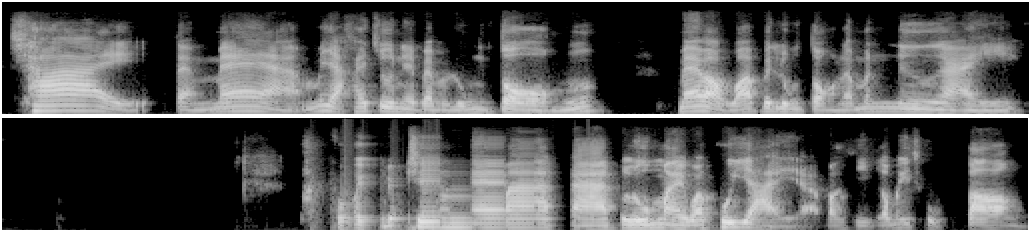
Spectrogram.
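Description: A man chatting casually with a co-host, recapping a TV drama in an animated way, laughing often. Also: medium pitch, a little fast, breathy edge, no room sound. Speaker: podcast co-host.

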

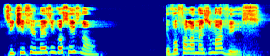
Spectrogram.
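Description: A high-voiced woman preaches, calling out to her congregation for amens. Her words ring in the long reverb of a church hall, and she pushes up to loud declarations. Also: lively intonation, normal speed. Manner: exhorting, calls for amens, rising to loud declarations. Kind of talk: sermon.

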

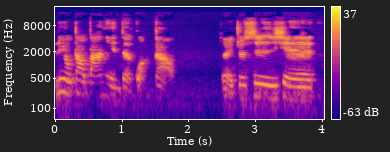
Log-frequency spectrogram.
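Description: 一位三十多岁、在台湾长大的女侍酒师，通过远程连线接受访谈，说话随意，常笑，停顿和语气词很多。. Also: female voice, fairly low pitch, expressive, takes it slowly, fairly bright tone, slightly rough, low-quality recording. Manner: chatty, laughs often, many fillers. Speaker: guest sommelier. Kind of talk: casual interview over a remote call. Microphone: video call.

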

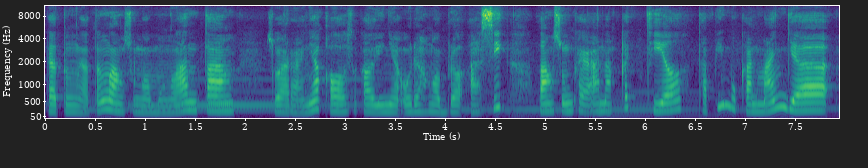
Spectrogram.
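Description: A teenage girl voicing a calm, frank teenage boy friend who gives honest, reassuring advice. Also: medium pitch, moderate pace, music in the background, close to an everyday voice.

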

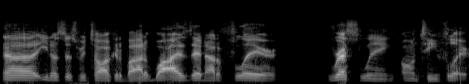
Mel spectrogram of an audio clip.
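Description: A man's voice: deep voice, steady tone, moderate pace, pushed and bright, no room sound. A man hosting a casual sports podcast, speculating in a teasing, opinionated way. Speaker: wrestling podcast host.

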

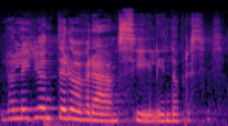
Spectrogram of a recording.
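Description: A woman's voice: on the high side, brisk, gravelly. A woman teaching a Bible study in a conversational way, often checking in with her listeners.

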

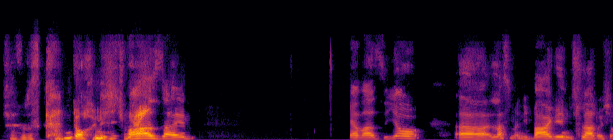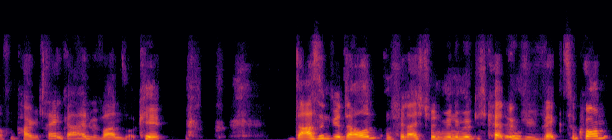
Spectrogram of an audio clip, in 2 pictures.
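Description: A young woman hosting a podcast, telling a party story in slangy, animated casual chat and acting out what people said. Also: mid-range voice, fast. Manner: animated, slangy, acts out quotes, laughs often. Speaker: podcast host.

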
